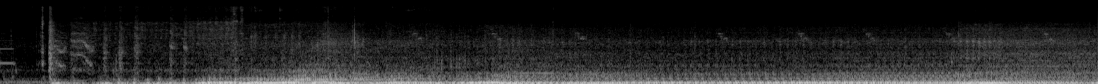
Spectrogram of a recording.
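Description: Chrysler 3.8-litre V6 starting about two seconds in after a few clicks, then idling steadily. The idle carries faint light ticks, and the owner calls the engine knocking and running rough even though no misfires are counted.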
